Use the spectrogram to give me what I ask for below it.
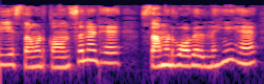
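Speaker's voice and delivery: usual speaking voice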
